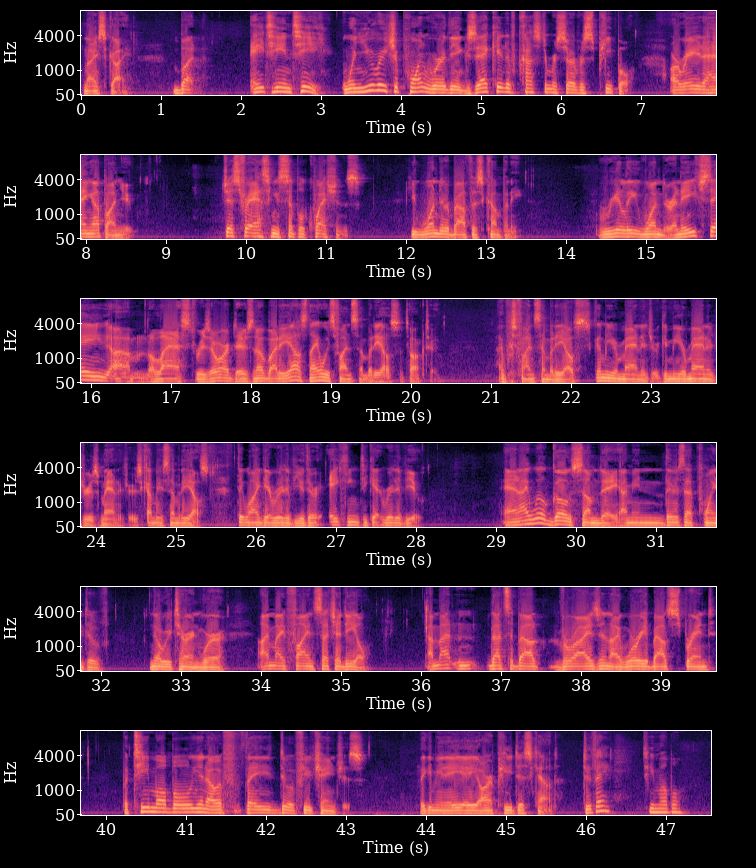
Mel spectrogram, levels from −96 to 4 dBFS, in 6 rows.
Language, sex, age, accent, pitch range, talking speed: English, male, 50-69, American, 100-125 Hz, 170 wpm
